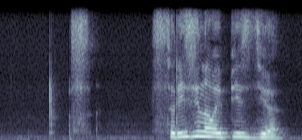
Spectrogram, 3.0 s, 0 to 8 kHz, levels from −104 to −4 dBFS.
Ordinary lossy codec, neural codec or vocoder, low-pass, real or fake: none; codec, 16 kHz, 8 kbps, FunCodec, trained on Chinese and English, 25 frames a second; 7.2 kHz; fake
